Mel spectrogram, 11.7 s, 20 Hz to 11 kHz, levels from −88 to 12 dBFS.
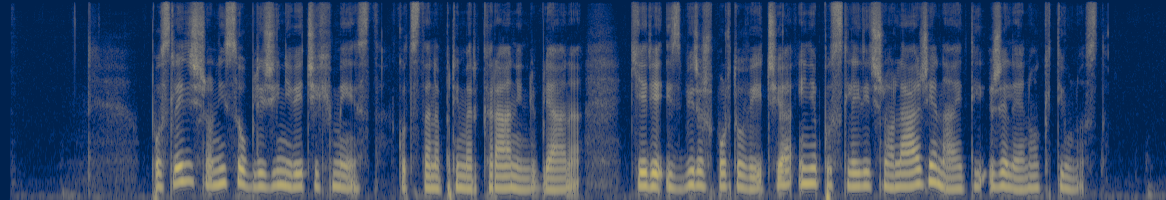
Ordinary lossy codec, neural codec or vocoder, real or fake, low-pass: none; vocoder, 22.05 kHz, 80 mel bands, Vocos; fake; none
